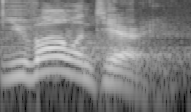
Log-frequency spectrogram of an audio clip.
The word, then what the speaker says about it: euvoluntary: So I took the Latin root voluntaris and added a Greek prefix, eu, meaning well or truly. And it's pronounced euvoluntary. Now, a euvoluntary exchange is one that's truly voluntary.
